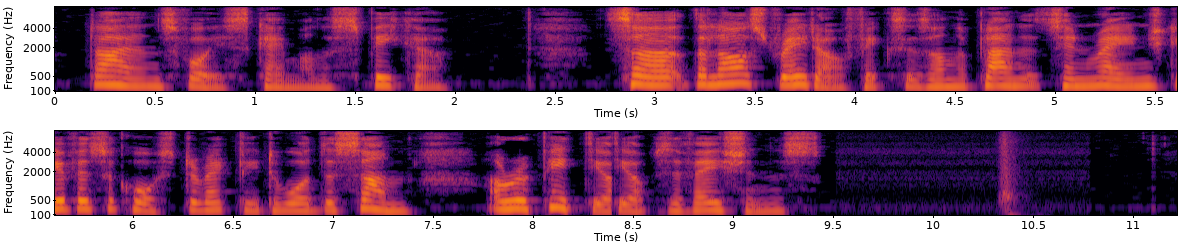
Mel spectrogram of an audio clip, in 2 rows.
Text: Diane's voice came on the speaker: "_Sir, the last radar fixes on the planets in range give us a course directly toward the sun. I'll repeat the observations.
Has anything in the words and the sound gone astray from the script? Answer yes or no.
yes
